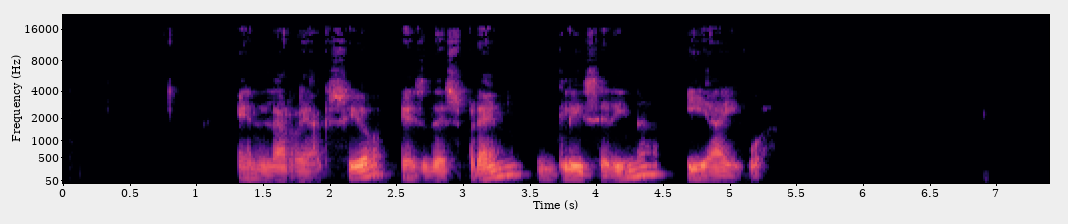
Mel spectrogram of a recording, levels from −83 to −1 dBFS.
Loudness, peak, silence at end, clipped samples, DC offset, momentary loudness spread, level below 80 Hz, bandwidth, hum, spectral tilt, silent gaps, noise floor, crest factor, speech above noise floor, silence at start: -31 LUFS; -12 dBFS; 2.15 s; under 0.1%; under 0.1%; 10 LU; -66 dBFS; 17 kHz; none; -5.5 dB/octave; none; under -90 dBFS; 22 dB; over 60 dB; 0.8 s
